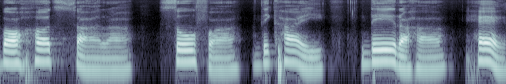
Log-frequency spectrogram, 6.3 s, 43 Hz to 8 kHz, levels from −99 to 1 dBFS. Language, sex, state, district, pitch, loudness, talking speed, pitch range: Hindi, male, Madhya Pradesh, Katni, 150 Hz, -18 LUFS, 65 wpm, 115-175 Hz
